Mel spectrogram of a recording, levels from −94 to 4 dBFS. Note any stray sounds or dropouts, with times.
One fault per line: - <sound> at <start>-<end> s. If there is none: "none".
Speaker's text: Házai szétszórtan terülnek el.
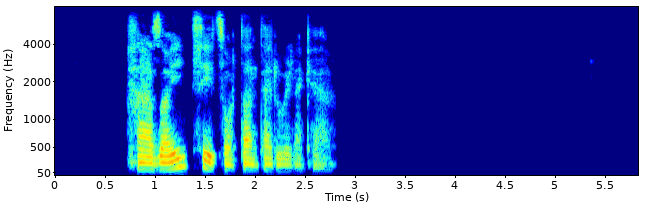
none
